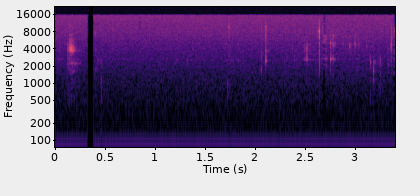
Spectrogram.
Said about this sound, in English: Let me take a sip as we change the subject.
